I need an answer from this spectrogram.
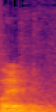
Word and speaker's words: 월: 이 친구가 발음이 음이 월이에요. 월. 오케이? 근데 중국 원음 발음에서는 이게 약간 이 디귿 발음이 있는 거야.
